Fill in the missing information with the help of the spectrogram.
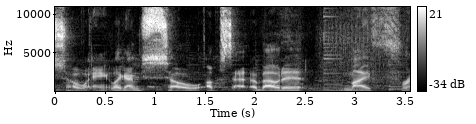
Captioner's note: none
